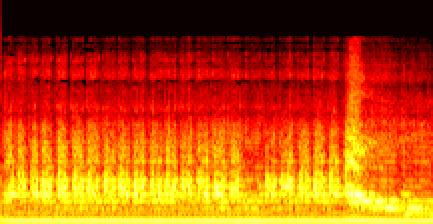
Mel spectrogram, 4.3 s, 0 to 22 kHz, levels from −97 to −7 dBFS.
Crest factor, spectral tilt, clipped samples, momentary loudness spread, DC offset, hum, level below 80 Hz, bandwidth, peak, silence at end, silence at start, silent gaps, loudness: 16 dB; -8 dB/octave; under 0.1%; 5 LU; under 0.1%; none; -24 dBFS; 8 kHz; -2 dBFS; 0 s; 0 s; none; -19 LUFS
